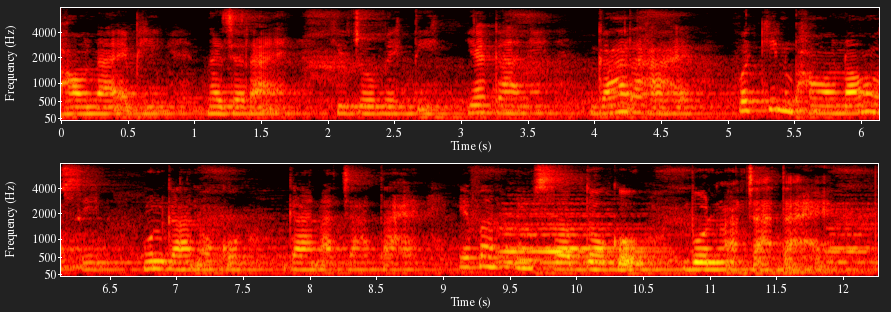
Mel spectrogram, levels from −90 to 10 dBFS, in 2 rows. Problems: none marked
